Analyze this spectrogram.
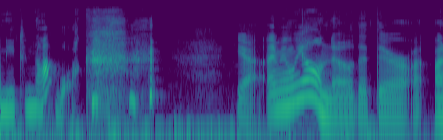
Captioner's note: laughter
